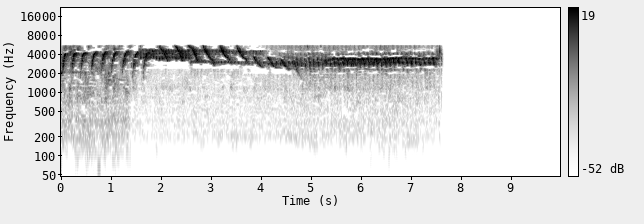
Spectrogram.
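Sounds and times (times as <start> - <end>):
canary singing: 0.0 - 7.7.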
